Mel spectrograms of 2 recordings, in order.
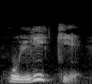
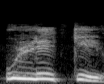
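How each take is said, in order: First: Said in the usual way. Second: Much higher and louder burst; loud exclamation. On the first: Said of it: "Услышав слово". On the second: A narrator's reading. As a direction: blurt it out in alarm. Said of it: "выдохнул сержант".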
